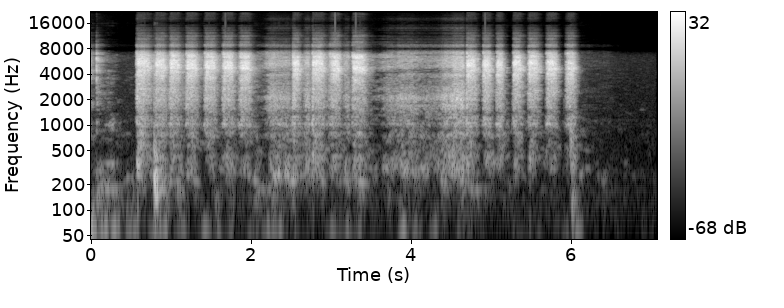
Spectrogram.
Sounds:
Sniff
